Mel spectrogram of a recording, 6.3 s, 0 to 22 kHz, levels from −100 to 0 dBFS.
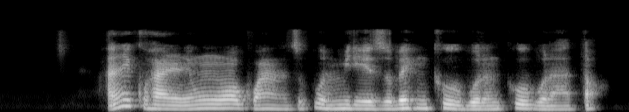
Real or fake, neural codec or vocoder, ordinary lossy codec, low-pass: fake; codec, 24 kHz, 0.5 kbps, DualCodec; AAC, 48 kbps; 7.2 kHz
